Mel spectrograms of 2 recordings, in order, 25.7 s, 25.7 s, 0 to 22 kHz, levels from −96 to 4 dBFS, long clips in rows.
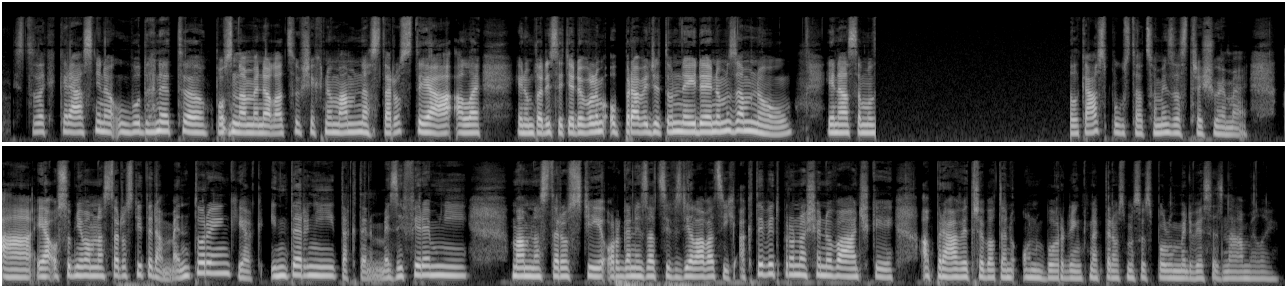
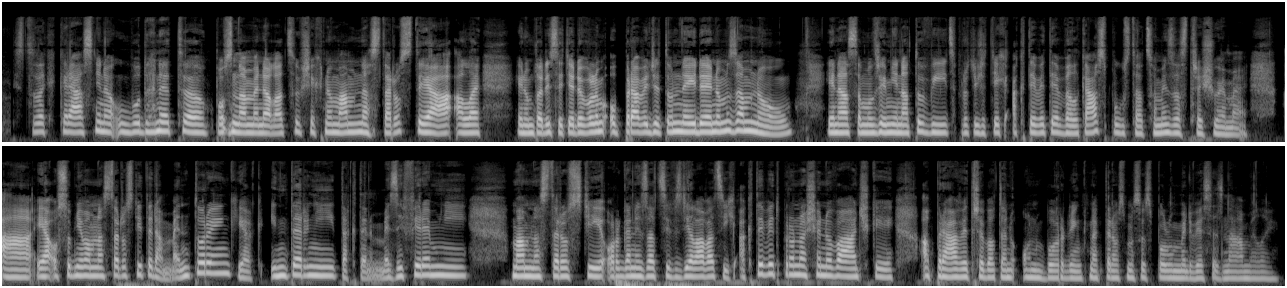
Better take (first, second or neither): second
